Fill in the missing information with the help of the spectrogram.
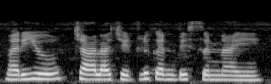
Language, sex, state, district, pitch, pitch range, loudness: Telugu, female, Telangana, Hyderabad, 225 Hz, 220-245 Hz, -13 LUFS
